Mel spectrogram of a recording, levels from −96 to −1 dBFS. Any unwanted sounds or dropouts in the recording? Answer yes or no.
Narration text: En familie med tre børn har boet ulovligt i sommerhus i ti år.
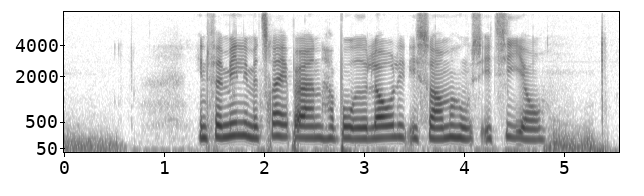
no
